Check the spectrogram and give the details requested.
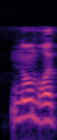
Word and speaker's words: nombreux: cris e u là on a une lettre muette à la fin de nombreux c'est le hic ce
